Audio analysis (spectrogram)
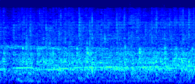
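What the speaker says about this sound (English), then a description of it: "Golf clap." Golf clap applause at a podcast taping, a steady patter of light clapping from a small group, continuous and fairly close for about two seconds.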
